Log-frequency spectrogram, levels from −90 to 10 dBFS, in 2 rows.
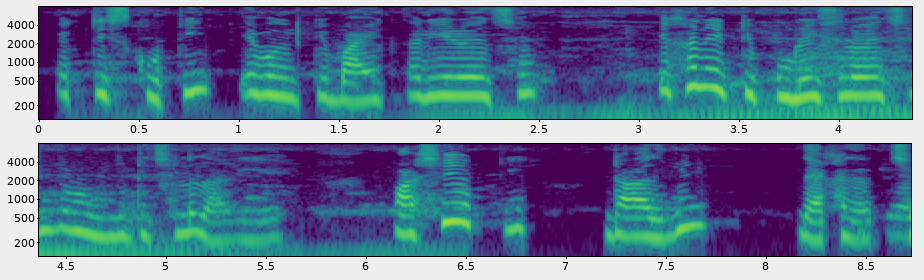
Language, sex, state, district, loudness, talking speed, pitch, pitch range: Bengali, female, West Bengal, Jalpaiguri, -18 LUFS, 130 wpm, 290 Hz, 255-325 Hz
